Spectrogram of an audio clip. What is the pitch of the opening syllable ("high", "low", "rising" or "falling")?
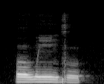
low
